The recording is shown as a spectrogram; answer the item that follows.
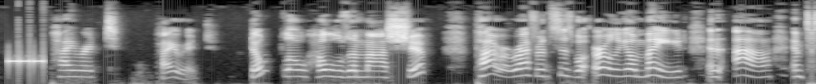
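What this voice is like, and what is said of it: Put-on Southern woman's accent. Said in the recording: “talking like a southern woman”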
